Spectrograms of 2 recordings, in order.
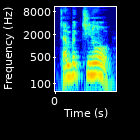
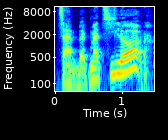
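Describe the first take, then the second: First: It is said in the Uashat dialect. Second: It is said in the Pessamit dialect.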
